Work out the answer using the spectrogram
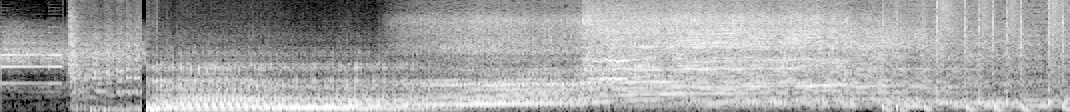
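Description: A car engine running loudly and revving, its pitch rising sharply about six seconds in. Rock music with a steady drum beat comes in near the end.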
